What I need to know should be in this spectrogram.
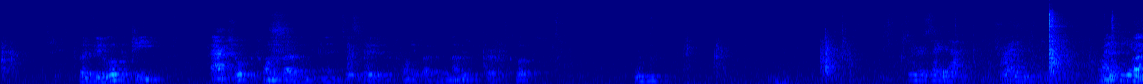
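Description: A man speaks calmly at a distance.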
